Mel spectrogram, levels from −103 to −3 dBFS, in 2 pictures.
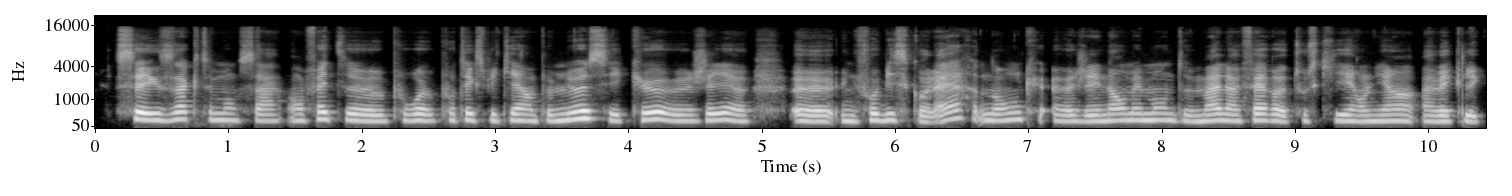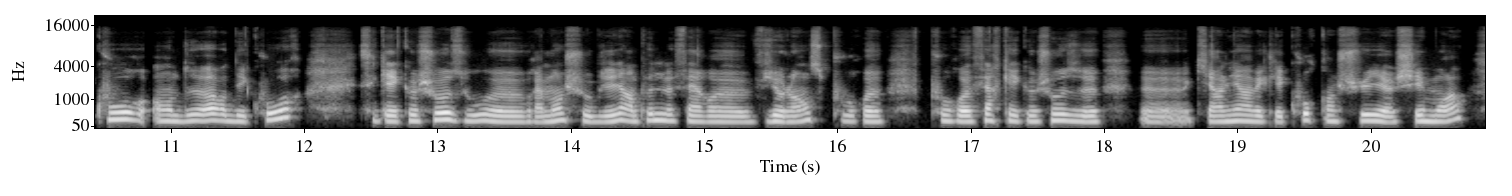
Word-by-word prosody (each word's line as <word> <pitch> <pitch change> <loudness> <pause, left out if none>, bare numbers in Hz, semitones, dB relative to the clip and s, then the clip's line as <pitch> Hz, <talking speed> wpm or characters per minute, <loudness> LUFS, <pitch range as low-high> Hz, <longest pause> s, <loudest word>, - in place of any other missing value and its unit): C'est 235 - +7
exactement 210 0 0
ça. 190 -1 -5
En 190 0 -4
fait, 230 +2 0
heu, 180 -3 +2
pour, 195 +2 -2
heu, 185 -1 0
pour 200 +1 -8
t'expliquer 200 0 -1
un 185 -2 0
peu 180 0 -5
mieux, 220 +7 +7
c'est 250 -7 -2
que, 210 -1 +4
heu, - - -4
j'ai, 200 +3 +1
heu 175 -2 -1 0.3
heu, 175 -1 +3
une 180 -1 -2
phobie 200 +2 +1
scolaire. 200 +8 -1
Donc, 200 +3 -2
heu, 175 -1 -1
j'ai 175 0 0
énormément 205 +2 0
de 195 -3 -5
mal 190 +3 +2
à 185 - +1
faire, 200 +1 +2
heu, 175 - +3
tout 180 +2 -10
ce - - -8
qui 185 -1 -3
est 185 - +1
en 175 0 -3
lien 185 +1 -1
avec 170 0 -1
les 165 -2 0
cours, 225 +3 +2
en 180 -1 0
dehors 190 +2 +2
des 175 -1 -2
cours. 260 - +1 0.4
C'est 180 - -10
quelque 175 +1 +1
chose 215 +1 +3
où, 180 +1 -1
heu, 165 -1 +2
vraiment 165 +4 -1
je 205 - -5
suis 180 - -4
obligée 165 +4 0
un 180 -3 0
peu 200 +4 -2
de 205 - +2
me 190 - -1
faire, 170 -3 -2
heu 160 -1 -2
violence 175 +5 -1
pour, 170 -4 -7
heu 165 0 0 0.3
pour, 175 -2 0
heu, - - +4
faire 190 +3 -2
quelque 170 -3 -3
chose, 185 0 -1
heu 165 0 +1 0.3
heu, 160 - -5
qui 175 - -5
a 165 - +1
un 170 - 0
lien 185 +1 0
avec 170 -2 -2
les 155 - -2
cours, 205 +4 -1
quand 180 -1 -4
je 175 - -7
suis, 185 -1 +2
heu, 155 - 0
chez 180 +2 0
moi. 175 +8 0
185 Hz, 235 wpm, -23 LUFS, 175-200 Hz, 0.4 s, C'est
